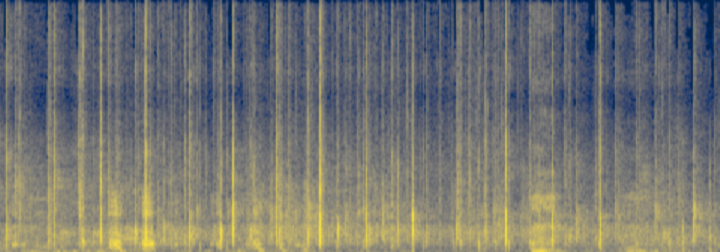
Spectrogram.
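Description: An audience applauding, with distinct, scattered hand claps, one of them from a man on stage clapping along. A few voices and laughter are briefly mixed in.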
